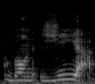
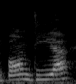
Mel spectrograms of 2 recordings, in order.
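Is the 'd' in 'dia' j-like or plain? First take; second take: j-like; plain. First: The d in dia sounds like j. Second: The d in dia is a plain d. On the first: This is the southern Brazilian way. "In the south... The D turns to a G" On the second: This is the northern Brazilian way. "up here in the north, we say"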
